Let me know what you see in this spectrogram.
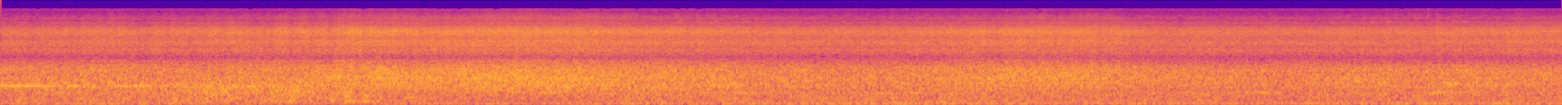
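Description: Steady rumble and rush of an electric suburban local train running at speed, heard from a window seat inside the carriage.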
